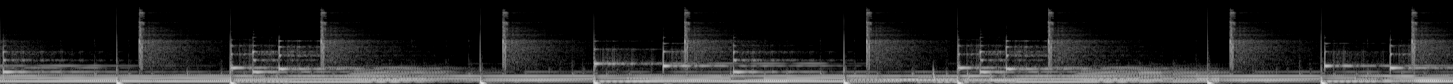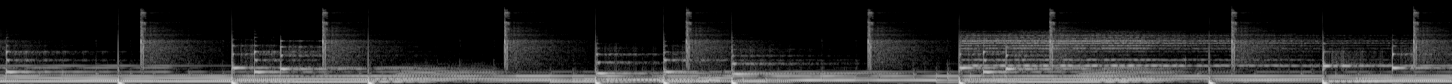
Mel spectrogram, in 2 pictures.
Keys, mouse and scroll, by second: 2.0-5.5 middle drag, 8.1 KP_7, 9.6 middle click, 13.8 b, 16.3 middle click, 17.4-18.7 middle drag, 18.9-22.6 middle drag, 22.6 b, 25.1 b, 27.9 b.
